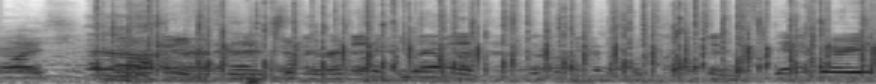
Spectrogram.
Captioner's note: clapping and chatter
